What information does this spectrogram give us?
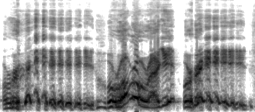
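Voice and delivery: loud, high cartoon dog voice with r-sounds swapped in; Scooby-Doo voice. Friends begging for his Scooby-Doo impression, he does it loudly. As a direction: bark it out slow like Scooby-Doo. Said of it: "a good Scooby-Doo accent".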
